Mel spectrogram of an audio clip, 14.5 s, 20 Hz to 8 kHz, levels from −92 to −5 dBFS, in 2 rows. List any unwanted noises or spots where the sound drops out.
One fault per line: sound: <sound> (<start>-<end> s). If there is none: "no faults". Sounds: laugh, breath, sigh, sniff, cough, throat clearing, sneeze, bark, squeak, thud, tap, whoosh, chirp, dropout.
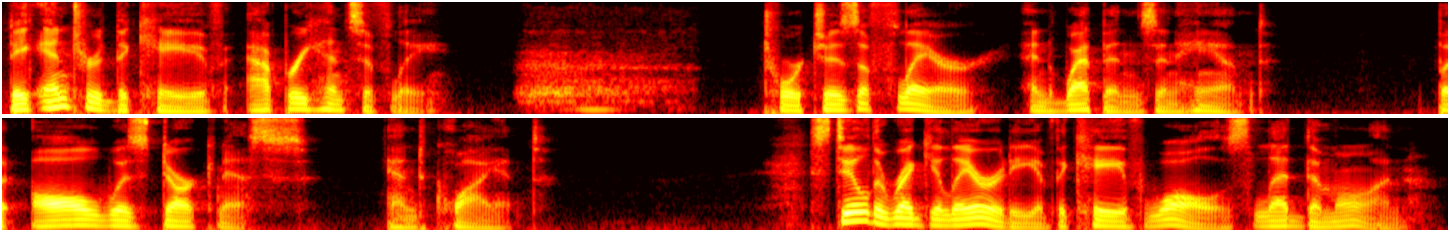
sound: sigh (2.6-3.5 s)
